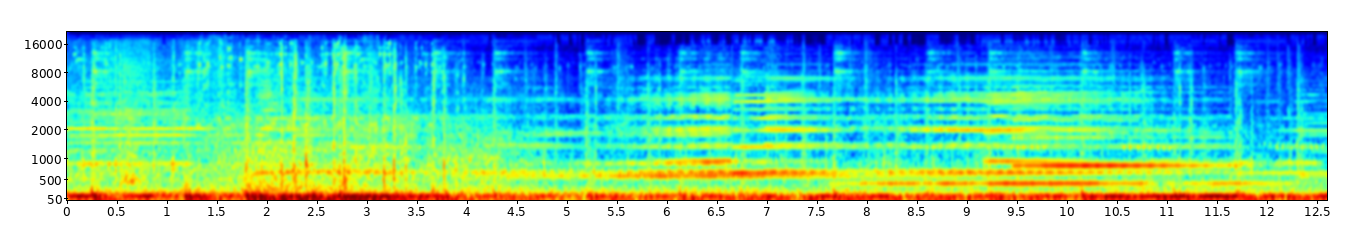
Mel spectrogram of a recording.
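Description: Steady clip-clop of horse hooves at a run in the video game The Witcher 3: Wild Hunt, with a rumbling low drone and ambient music tones underneath, no talking.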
